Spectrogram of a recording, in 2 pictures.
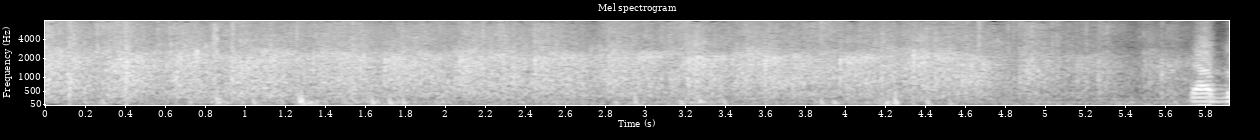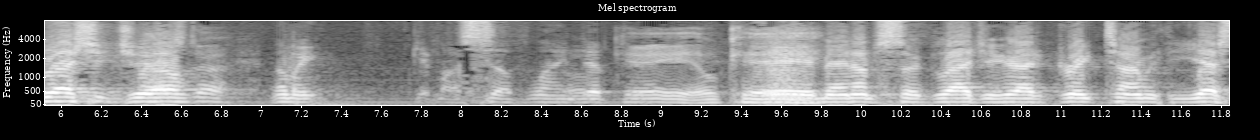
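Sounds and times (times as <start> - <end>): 
audience applause: 0.0 - 5.8
speech: 5.7 - 11.8.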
